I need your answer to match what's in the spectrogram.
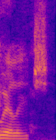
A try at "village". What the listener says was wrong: This word that you're using, which is spelled like this, whoops. In English, we pronounce the first letter as a V, village. Can you say village?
